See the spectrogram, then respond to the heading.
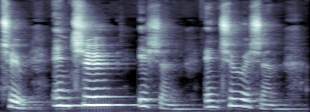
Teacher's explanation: So the TU, not to, you have to pronounce it like chu.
